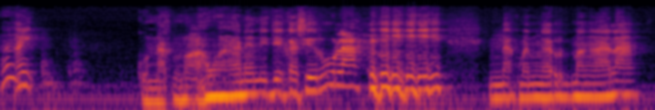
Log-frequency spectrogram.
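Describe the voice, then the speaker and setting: A man's voice: medium pitch, big pitch swings, normal speed, background noise, lightly acted. A man with an Ilocano accent playing a cheeky village buddy in a comedy radio drama. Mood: defensive.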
